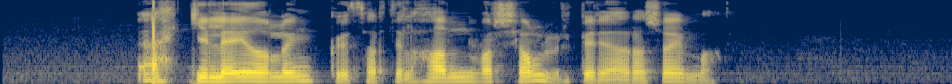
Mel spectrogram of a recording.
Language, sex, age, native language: Icelandic, male, 20-29, Icelandic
